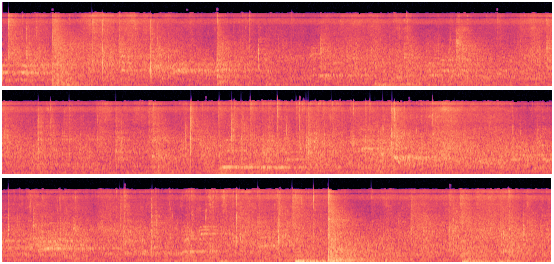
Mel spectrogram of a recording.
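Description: Ice hockey rink during play: skate blades on the ice, scattered clacks of sticks and puck, and voices from players and spectators across a large hall. A loud, heavy thump comes about two seconds before the end.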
